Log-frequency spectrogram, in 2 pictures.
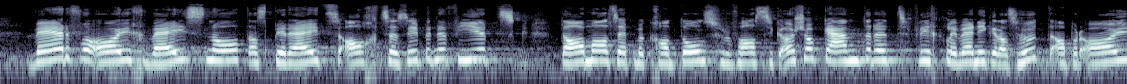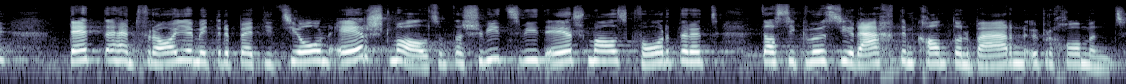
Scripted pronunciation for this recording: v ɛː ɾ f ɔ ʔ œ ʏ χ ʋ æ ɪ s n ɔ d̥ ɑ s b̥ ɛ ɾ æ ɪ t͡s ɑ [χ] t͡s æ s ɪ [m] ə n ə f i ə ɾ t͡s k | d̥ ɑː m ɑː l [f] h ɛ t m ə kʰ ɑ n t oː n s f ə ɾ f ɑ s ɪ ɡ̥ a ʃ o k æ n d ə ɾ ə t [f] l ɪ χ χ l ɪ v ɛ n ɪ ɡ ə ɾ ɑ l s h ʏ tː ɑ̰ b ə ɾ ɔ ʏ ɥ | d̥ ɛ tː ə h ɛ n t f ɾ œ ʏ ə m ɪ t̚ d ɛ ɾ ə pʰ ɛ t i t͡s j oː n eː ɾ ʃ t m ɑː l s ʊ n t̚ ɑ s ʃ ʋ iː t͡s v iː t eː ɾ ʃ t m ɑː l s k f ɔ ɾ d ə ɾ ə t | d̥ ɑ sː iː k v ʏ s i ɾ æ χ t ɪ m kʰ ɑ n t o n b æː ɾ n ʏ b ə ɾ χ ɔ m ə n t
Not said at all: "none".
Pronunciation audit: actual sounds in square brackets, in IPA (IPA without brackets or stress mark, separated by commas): χ, b, s, f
